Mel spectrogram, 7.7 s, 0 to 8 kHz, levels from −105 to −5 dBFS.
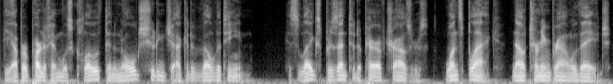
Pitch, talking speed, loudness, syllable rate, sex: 85 Hz, 220 wpm, -21 LUFS, 5.6 syllables/s, male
